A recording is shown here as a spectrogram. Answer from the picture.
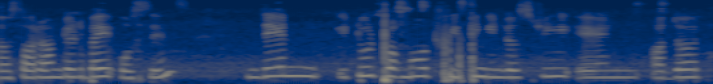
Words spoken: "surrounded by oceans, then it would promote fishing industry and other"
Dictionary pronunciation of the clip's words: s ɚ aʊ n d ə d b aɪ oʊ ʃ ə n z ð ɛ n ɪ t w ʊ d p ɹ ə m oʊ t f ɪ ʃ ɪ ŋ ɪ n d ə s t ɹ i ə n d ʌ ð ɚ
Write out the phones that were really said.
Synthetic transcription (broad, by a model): s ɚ aʊ n d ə d b aɪ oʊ s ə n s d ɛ n ɪ t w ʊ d p ɹ ə m oʊ t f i s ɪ ŋ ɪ n d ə s t ɹ i ə n d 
